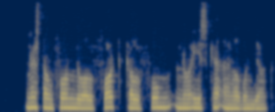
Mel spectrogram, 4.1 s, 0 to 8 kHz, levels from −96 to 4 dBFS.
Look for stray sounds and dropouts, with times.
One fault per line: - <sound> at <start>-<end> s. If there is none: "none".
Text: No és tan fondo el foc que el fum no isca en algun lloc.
none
